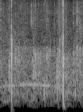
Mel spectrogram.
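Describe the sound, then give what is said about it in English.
A crowd claps for God, a steady, dense patter of many hands with a couple of sharper, louder claps standing out, lively throughout. “And let's clap for God.”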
